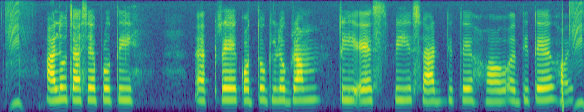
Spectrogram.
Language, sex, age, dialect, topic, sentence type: Bengali, female, <18, Rajbangshi, agriculture, question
